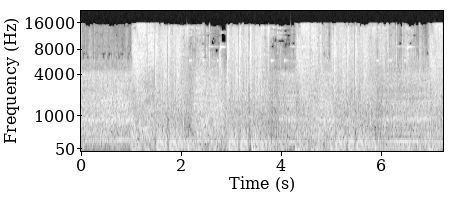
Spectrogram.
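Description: A rifle fires rapid shots nearby.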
